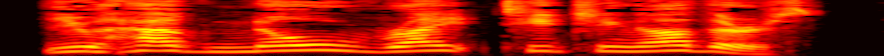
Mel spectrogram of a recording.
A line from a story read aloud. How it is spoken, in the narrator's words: he shouted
